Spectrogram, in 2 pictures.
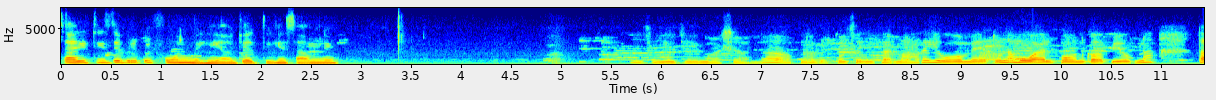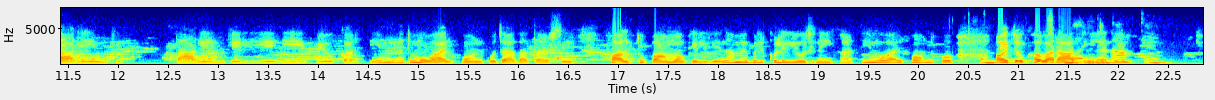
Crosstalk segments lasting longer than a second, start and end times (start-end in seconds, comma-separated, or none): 20.6-22.1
